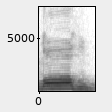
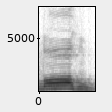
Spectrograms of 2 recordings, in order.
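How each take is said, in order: No difference in how they are said.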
